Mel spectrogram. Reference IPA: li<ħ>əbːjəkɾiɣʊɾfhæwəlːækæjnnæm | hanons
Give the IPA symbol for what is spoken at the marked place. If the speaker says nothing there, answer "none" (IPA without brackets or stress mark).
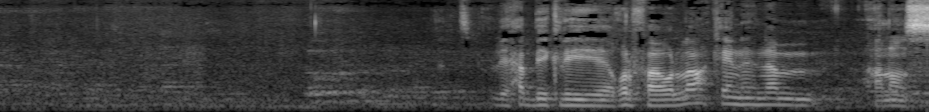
ħ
